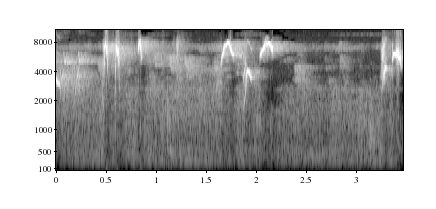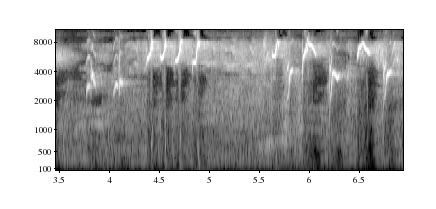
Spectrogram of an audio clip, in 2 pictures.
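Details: Male kolibri ninja (purple-throated sunbird) recorded to train cage birds: sharp, high chirps and falling whistles in groups, with a quiet stretch in the middle, over faint hum.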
